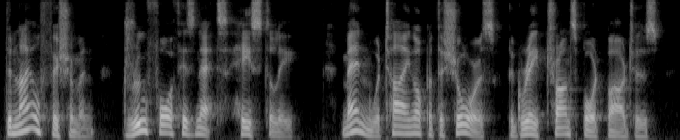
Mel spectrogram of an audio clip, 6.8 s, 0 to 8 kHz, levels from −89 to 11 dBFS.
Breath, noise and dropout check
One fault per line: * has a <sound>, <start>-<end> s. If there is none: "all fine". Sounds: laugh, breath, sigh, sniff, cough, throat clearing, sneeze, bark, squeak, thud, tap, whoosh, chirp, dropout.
all fine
